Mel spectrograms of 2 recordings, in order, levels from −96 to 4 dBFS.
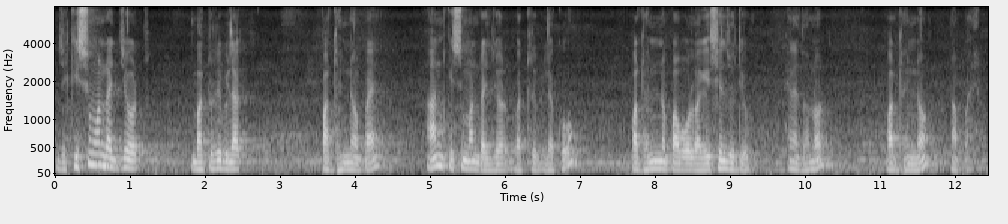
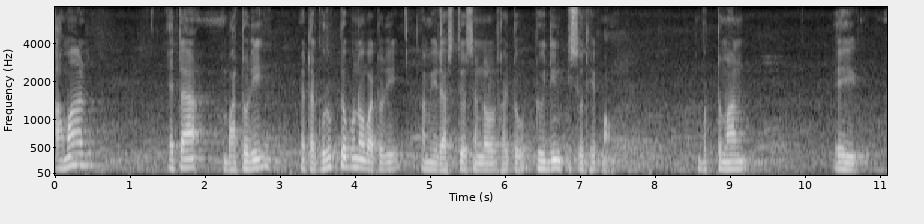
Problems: background sounds at intervals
